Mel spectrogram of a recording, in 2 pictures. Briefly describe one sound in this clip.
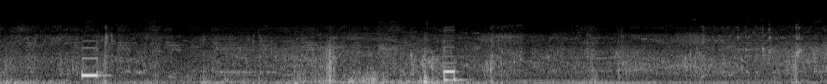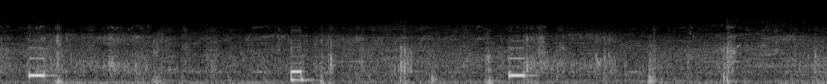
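A small remote-control car whines as it races around a track.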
